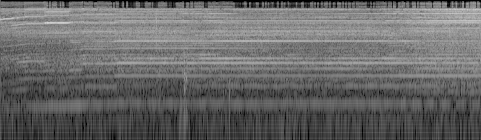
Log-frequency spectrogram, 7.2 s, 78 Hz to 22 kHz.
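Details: Readytosky 1804 brushless quadcopter motor on a vibration test after calibration: a high buzzing whine with a rough, rattly edge climbs slowly with speed. Bad bearing shaking the motor; magnets reportedly come loose from vibration.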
